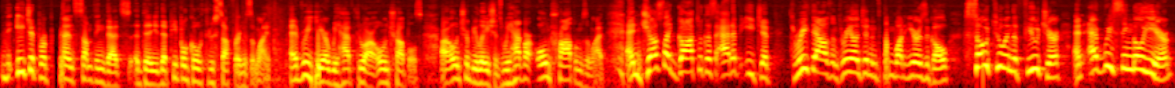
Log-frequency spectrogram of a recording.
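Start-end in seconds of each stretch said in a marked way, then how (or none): 0.0-0.5 raised, ringing sermon voice; preaching. Acted. Rabbi to the congregation about Egypt, preaching high and full. 7.8-14.7 raised, ringing sermon voice; preaching. Acted. Rabbi to the congregation about Egypt, preaching high and full.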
